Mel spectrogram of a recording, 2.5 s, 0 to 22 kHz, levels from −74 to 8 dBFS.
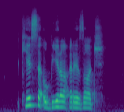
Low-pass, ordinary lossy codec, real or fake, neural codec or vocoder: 19.8 kHz; none; fake; autoencoder, 48 kHz, 32 numbers a frame, DAC-VAE, trained on Japanese speech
